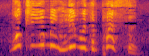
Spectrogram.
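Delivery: high-pitched, outraged disbelief; escalated indignation. Real, not acted. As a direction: pitch leaps up as the challenge is repeated. Repeats the challenge, escalating.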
